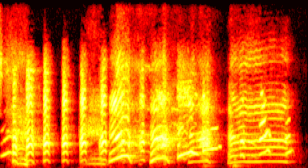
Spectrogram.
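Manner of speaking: high squealing laugh. Real, not acted. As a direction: burst out laughing. Big laugh at own joke.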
